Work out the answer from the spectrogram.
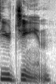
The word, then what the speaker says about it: Eugene: And by the way, how am I doing at pronouncing – am I pronouncing Eugene right, or is it Eugene? It's Eugene.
